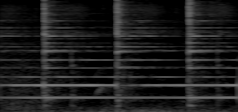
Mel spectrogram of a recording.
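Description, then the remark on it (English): The bell of the old tower rings with three evenly spaced strikes, each a bright clang over a steady, sustained metallic hum of overlapping tones. It is fairly quiet, and no one speaks. “Mrs. Mayor, the old tower has rung its bell.”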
